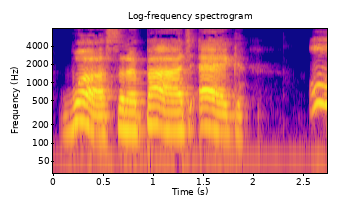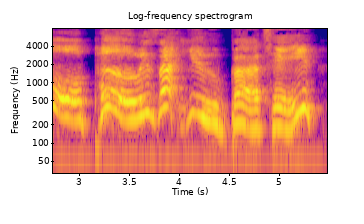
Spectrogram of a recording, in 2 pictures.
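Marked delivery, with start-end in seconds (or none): 2.5-5.4 lightly voiced granny, higher, with a chuckle; a hint of a tutting grandmother; sniffy Granny. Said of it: "sniffed Granny".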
